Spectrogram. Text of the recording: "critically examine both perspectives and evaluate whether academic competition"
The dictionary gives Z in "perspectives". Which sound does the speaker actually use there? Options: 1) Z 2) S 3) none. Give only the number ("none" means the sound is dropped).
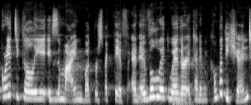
3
